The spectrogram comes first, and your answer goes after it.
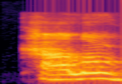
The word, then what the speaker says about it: Kahlo: Kahlo rhymes with follow.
